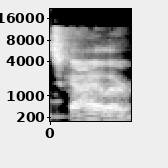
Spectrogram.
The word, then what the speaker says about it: Schuyler: It's easier to say than Schuyler, but my mother would be so upset every time someone would say the name wrong because she would think, oh, they're just all wrong.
